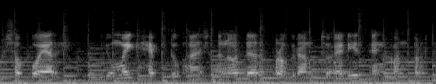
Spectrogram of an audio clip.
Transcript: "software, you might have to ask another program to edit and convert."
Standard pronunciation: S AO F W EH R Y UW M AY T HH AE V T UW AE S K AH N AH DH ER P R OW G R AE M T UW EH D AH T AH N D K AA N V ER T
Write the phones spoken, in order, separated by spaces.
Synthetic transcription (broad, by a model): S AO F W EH R Y UW M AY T HH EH P T UW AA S AH N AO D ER P R OW G R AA M T UW EH D AH T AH N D K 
